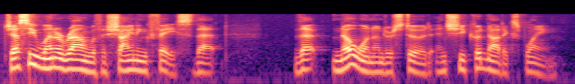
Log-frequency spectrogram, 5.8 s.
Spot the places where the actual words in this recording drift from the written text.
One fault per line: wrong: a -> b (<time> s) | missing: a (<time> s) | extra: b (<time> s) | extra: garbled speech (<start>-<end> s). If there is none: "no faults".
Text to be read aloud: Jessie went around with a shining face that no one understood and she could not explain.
extra: that (2.9 s)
